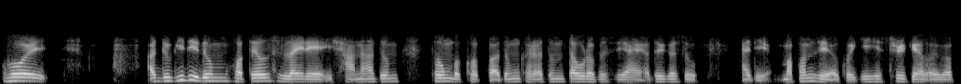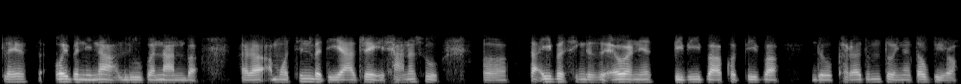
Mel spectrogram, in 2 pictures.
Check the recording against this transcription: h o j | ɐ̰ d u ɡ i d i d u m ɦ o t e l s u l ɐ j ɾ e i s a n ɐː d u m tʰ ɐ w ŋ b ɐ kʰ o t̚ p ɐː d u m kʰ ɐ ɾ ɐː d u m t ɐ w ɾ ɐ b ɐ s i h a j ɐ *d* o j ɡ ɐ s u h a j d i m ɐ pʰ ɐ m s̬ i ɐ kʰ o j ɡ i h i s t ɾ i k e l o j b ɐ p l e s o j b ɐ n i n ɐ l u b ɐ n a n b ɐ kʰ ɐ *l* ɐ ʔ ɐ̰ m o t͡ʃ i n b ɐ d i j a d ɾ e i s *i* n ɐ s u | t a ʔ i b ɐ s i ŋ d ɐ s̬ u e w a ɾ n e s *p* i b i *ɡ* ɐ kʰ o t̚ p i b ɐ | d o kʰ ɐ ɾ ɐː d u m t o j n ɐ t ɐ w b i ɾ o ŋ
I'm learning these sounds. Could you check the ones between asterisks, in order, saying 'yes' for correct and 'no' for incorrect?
yes, no, no, yes, no

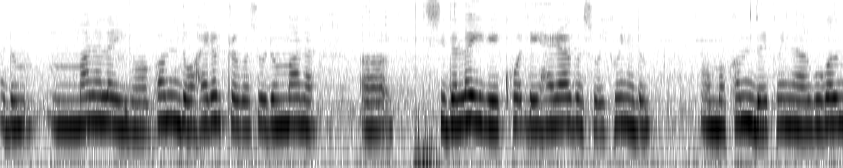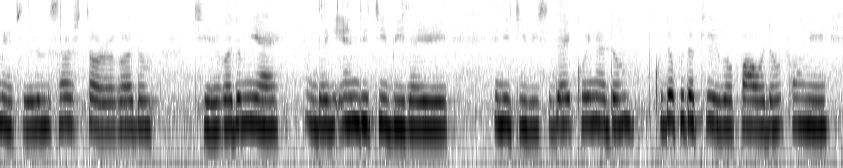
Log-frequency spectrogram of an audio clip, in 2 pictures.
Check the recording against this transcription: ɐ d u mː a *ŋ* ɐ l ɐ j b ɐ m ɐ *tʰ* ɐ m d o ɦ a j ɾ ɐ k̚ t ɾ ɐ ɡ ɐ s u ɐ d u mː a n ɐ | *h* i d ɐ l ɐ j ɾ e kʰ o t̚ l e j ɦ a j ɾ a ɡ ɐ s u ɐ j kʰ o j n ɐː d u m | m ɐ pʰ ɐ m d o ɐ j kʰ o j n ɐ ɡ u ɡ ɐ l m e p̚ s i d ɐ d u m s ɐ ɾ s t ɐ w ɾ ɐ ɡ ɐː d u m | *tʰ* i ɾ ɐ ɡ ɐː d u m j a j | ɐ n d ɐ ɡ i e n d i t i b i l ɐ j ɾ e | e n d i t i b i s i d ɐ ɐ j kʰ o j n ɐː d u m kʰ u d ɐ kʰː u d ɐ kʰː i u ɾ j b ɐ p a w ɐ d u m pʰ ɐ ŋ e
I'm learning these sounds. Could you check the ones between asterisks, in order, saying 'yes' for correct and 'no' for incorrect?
no, no, no, yes

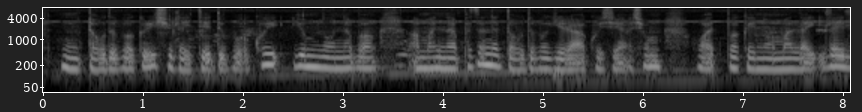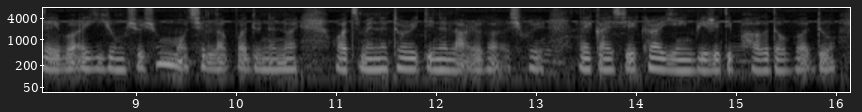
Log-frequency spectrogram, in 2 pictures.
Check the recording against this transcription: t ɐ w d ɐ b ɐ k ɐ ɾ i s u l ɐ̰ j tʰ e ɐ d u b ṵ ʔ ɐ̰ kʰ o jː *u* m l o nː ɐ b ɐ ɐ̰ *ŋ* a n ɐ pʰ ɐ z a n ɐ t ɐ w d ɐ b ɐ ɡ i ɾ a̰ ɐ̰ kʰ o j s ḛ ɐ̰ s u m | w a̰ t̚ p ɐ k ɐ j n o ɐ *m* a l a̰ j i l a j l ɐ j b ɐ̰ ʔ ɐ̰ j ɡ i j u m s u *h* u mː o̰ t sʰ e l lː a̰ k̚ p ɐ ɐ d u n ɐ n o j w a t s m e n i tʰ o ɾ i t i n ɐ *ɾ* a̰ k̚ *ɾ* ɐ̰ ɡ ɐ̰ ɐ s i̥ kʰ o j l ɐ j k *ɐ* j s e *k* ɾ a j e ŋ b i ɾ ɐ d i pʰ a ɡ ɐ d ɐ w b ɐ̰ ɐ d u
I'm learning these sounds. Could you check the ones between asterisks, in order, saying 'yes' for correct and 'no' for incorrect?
yes, no, yes, no, no, yes, no, no

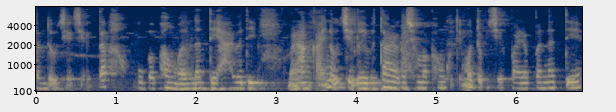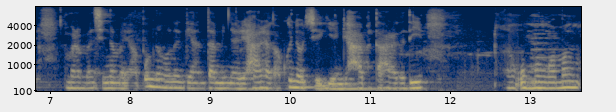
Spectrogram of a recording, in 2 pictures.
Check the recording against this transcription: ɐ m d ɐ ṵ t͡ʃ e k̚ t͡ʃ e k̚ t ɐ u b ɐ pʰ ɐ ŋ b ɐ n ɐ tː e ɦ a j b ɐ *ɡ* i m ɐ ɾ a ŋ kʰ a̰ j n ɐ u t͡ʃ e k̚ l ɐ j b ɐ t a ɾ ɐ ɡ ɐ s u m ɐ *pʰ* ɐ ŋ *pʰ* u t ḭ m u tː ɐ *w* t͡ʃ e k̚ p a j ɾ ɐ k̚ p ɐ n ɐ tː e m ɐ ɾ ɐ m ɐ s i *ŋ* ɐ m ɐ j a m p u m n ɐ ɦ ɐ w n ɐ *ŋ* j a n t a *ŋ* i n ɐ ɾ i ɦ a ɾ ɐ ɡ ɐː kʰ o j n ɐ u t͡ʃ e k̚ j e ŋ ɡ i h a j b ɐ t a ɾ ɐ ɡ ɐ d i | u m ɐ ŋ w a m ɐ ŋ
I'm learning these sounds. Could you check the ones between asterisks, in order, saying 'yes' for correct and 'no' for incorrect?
no, yes, no, no, no, no, no

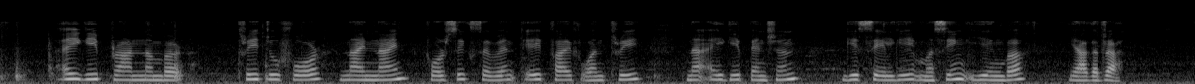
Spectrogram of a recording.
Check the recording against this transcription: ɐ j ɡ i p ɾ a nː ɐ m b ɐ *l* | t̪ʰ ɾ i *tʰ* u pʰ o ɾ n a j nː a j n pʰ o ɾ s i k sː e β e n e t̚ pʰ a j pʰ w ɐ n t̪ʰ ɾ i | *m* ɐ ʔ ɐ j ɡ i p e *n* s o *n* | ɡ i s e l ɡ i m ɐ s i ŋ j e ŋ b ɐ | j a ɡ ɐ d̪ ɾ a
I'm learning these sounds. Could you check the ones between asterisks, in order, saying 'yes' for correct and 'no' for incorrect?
no, no, no, yes, yes

